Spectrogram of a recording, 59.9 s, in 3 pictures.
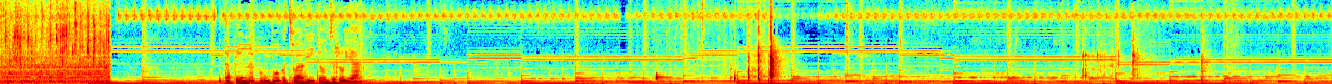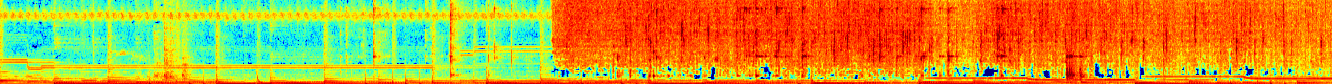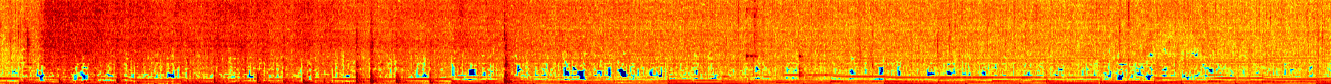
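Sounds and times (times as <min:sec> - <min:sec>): food sizzling in hot oil: 0:00.0 - 0:01.7, 0:28.2 - 0:59.9.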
